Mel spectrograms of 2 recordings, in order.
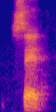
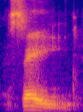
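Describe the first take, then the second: First: The vowel sounds like Spanish 'sed'. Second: The vowel does not sound like Spanish 'sed'. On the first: The speaker calls it right. "como cuando uno tiene sed" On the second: The speaker calls it wrong. "no me vayan a decir"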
